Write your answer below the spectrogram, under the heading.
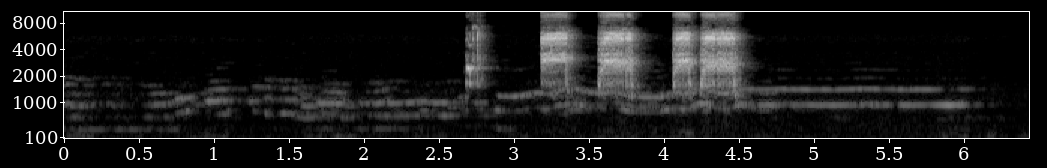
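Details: A black francolin gives a burst of four loud, harsh, grating notes in quick succession, with faint thin whistles from other birds running underneath.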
